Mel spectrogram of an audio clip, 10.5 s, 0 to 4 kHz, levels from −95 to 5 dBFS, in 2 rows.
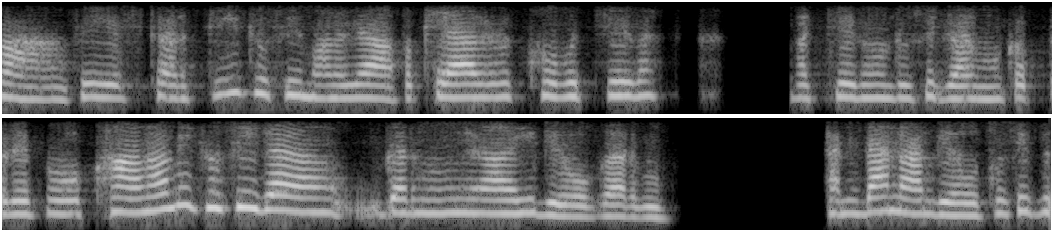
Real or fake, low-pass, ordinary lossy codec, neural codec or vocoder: fake; 3.6 kHz; none; codec, 16 kHz, 1.1 kbps, Voila-Tokenizer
